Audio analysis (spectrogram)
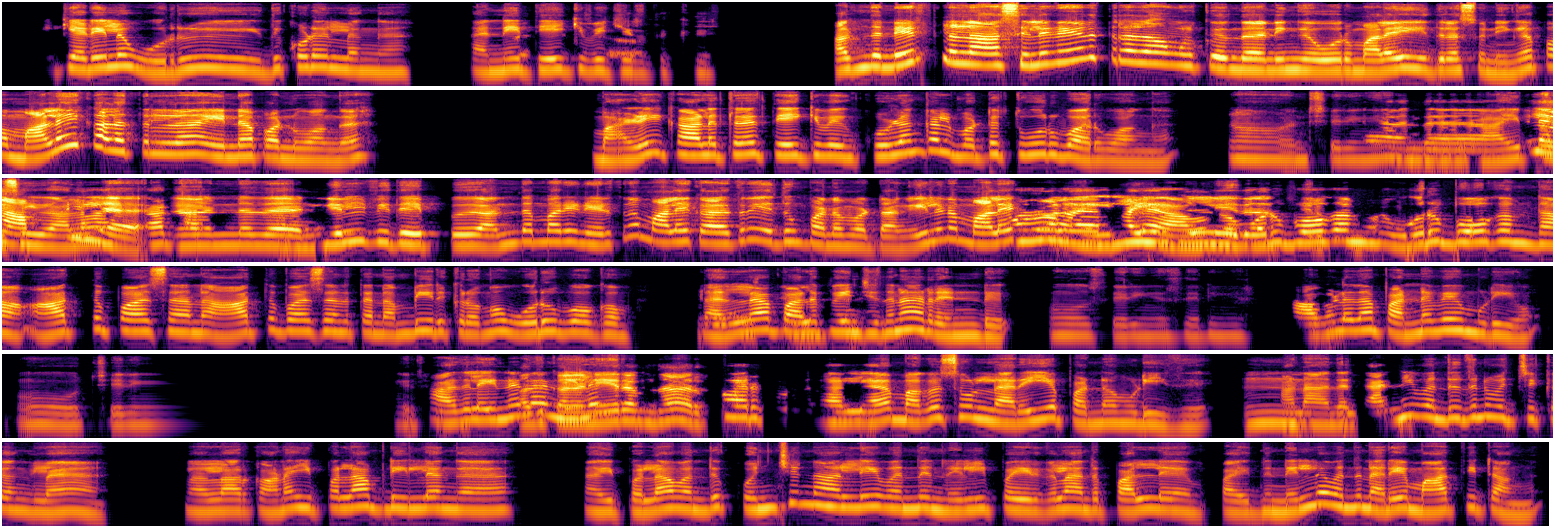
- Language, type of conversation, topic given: Tamil, podcast, மழைக்காலமும் வறண்ட காலமும் நமக்கு சமநிலையை எப்படி கற்பிக்கின்றன?
- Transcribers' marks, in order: in English: "ஸ்டார்ட்"; other background noise; unintelligible speech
